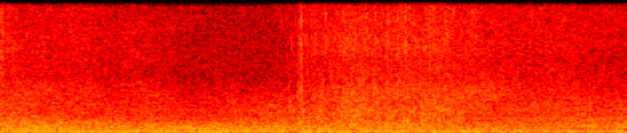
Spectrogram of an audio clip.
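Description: Distant jet airliner passing high overhead: a steady low rumble that fades slightly as it moves away.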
